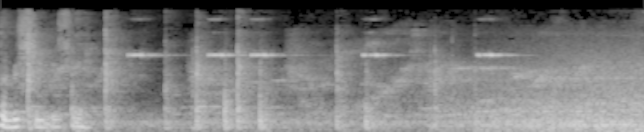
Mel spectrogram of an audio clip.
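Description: An air cooler beeps as its buttons are pressed.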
